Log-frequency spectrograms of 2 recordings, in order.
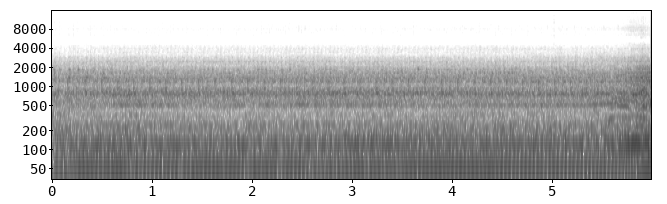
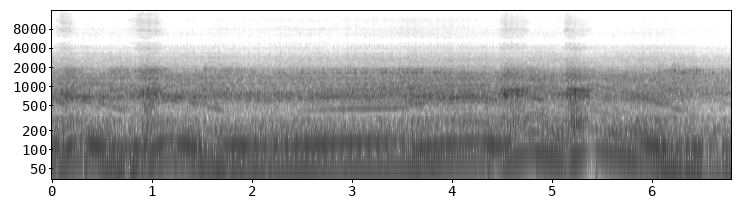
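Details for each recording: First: Solex 44PHH carburetors on a 190SL, idling low at about 800-900 rpm with no load. Turning the idle mixture screw in gives an uneven, stumbling rolling misfire: already too lean. The fix is to back the screw out about 1/8 turn. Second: Mercedes 190SL engine on re-tested Solex 44PHH carburetors, no load: catches and holds a steady, even low idle around 800–900 rpm, deliberately set low, with light throttle swells and no misses. Normal idle.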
